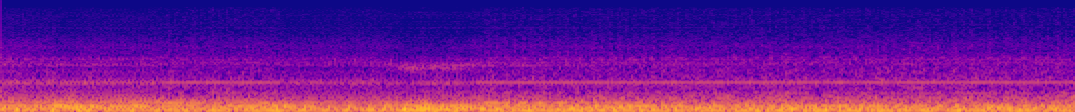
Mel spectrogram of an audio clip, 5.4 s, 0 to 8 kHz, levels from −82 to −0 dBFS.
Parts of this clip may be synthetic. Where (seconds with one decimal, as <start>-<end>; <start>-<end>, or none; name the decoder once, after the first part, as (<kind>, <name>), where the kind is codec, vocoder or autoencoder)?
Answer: 0.0-0.8 (codec, ZipCodec); 1.4-2.4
